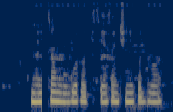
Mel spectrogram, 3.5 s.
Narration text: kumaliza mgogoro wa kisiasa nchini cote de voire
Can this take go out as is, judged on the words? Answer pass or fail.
fail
